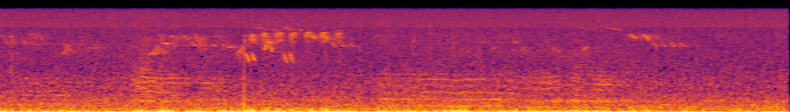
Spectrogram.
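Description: Faint outdoor ambience: a steady low rumble with a small bird chirping a few short bursts of rapid high notes.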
